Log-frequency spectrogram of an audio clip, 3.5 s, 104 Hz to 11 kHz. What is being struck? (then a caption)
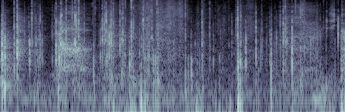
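Kraft paper gift bag. A small, closed brown kraft paper advent calendar bag with a round purple "18" sticker and something inside is held in both hands while fingertips squeeze and crinkle the paper. Dense, bright crinkling and crackling runs throughout, with brief sharper crunches standing out from a steady papery rustle.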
